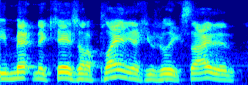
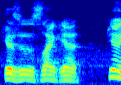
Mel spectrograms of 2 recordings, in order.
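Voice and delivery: normal talking voice

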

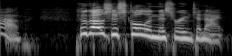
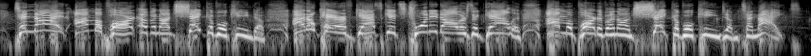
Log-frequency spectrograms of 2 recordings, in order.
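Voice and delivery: rising, louder preacher's cry, hammering the kingdom line; a preacher pounding out his point; full-force preaching; 4 semitones higher, 8 dB louder than usual. Acted. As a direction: preach it out to the room, building. Preaching to the congregation.

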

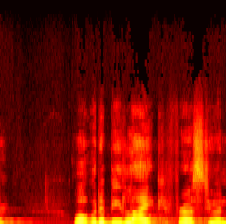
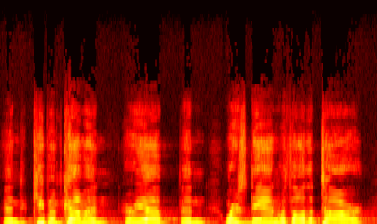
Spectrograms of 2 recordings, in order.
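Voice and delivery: much higher, loud foreman's shout across the site; calling out; 9 semitones higher, 5 dB louder than usual. Retold or imitated. Foreman Glenn shouting to Roger at the job site, loud and bossy. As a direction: yell orders over the noise. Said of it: "he calls out".

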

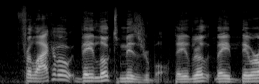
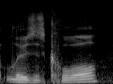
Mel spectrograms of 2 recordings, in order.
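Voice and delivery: usual speaking voice

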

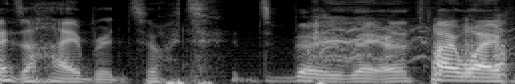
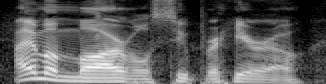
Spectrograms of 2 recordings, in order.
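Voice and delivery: loud, hammed-up wisecracking hero; mock Marvel superhero; 9 dB louder than usual. Co-host parodying a Marvel superhero, loud wisecracking voice. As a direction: belt it out as a cocky comic-book hero. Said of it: "That's my superhero voice".

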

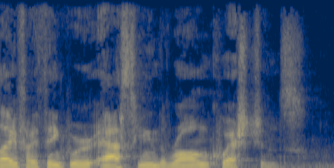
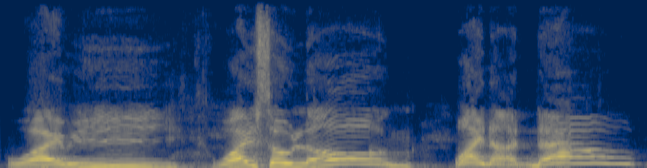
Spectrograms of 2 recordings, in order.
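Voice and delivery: rising higher, slow whining questions; plaintive why; 8 semitones higher, much slower than usual. Retold or imitated. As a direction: plead with God, stretching each why. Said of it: "you asked God why".

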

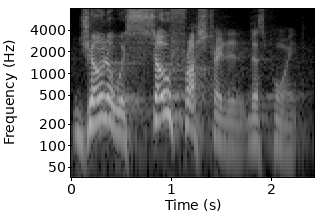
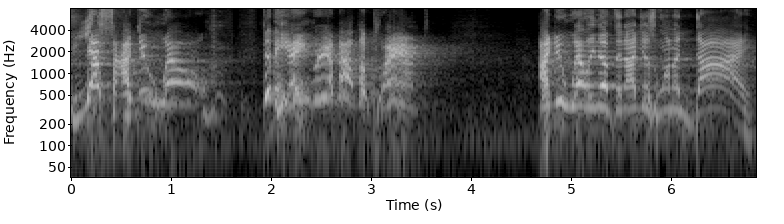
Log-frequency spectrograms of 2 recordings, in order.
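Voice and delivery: furious shout, much higher and louder; defiant shout; 14 semitones higher, 11 dB louder than usual. Acted. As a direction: hurl it back at God in rage. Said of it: "Jonah comes back at God".

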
